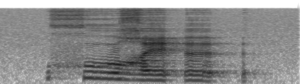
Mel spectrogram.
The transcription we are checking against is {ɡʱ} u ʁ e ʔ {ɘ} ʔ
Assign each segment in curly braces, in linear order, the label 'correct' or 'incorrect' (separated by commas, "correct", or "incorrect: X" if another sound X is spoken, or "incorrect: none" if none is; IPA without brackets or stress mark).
incorrect: x, correct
